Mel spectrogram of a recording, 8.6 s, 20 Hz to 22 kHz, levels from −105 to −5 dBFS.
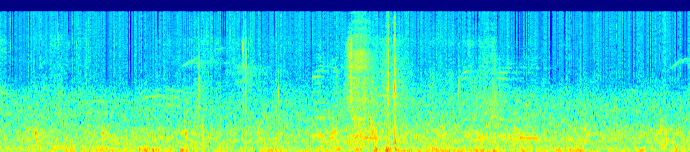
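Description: From start to end, an unreliable data bit adds a steady crackle. One data line is marginal, so its bit flips at random in a share of samples. Each flip makes a spike of identical size. Together they form a constant fizz that persists through the quiet gaps too.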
